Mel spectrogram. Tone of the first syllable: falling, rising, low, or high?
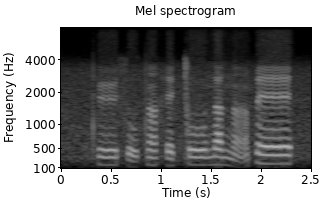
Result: high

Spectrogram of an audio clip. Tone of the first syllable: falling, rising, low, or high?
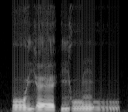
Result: high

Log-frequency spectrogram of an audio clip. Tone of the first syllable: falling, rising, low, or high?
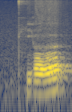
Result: rising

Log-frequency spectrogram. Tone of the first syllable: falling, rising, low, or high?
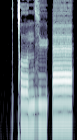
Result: low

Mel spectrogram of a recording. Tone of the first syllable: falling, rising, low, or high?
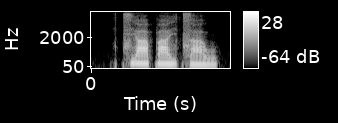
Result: high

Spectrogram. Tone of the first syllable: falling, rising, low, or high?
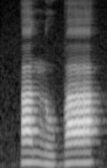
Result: high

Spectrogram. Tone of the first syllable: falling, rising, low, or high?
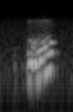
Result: rising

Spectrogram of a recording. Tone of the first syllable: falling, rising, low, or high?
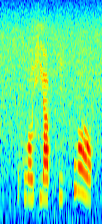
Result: rising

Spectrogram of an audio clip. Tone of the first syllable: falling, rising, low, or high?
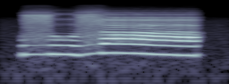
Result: low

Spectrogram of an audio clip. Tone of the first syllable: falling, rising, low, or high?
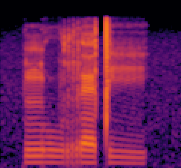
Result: low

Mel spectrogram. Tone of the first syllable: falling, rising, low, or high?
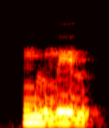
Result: falling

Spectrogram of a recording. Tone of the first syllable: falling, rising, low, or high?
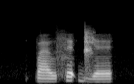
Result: low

